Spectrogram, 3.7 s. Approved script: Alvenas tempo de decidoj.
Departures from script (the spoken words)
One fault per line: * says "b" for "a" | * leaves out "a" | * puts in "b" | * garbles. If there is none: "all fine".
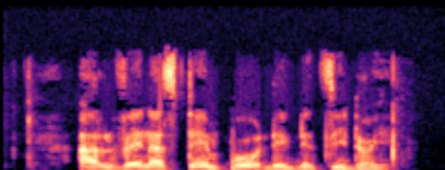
all fine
